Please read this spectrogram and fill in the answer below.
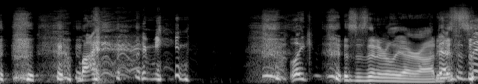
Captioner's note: laughs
